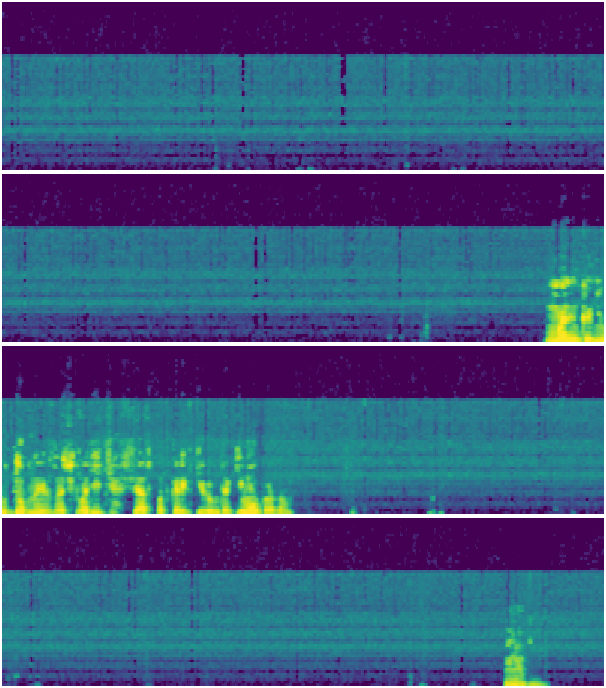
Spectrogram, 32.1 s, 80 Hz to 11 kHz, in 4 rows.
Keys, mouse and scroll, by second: 4.1 s, 6.1 g, 13.7-15.4 middle drag, 16.8-17.2 shift+middle drag, 17.7-18.8 shift+middle drag, 20.3 middle click, 20.3 scroll up 1, 21.1 scroll down 1, 21.8 g, 24.7-26.2 middle drag, 26.9 click, 27.2-29.7 drag, 30.6-31.2 middle drag.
